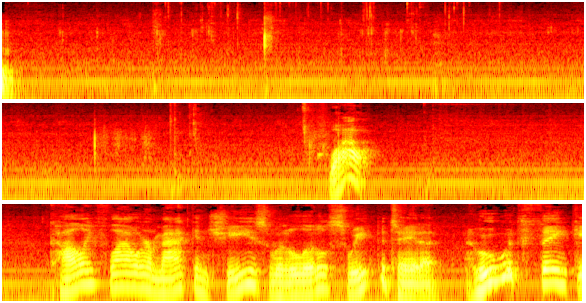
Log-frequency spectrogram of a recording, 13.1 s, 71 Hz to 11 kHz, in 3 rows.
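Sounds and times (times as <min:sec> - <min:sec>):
person chewing food: 0:00.0 - 0:06.0
steady low hum: 0:00.0 - 0:13.0.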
